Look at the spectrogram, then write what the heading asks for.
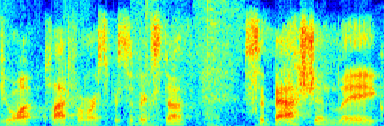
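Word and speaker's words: Sebastian Lague: want platformer specific stuff Sebastian leg which I think how you pronounce the name s e b a s t i o n l a g u e has one of the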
